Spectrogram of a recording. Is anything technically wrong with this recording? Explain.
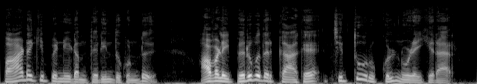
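No, nothing technically wrong can be heard here.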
